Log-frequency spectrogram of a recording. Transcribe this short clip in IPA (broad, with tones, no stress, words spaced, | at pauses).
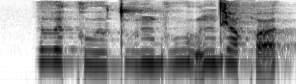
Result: ðə˧ku˨ɪ̯tʷa̤˧mbṳ˧ wṵ˧ndi˦˨qʷə̰˦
